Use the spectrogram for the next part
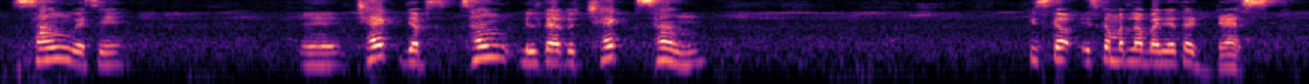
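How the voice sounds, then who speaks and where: A man with a Pakistani Urdu accent teaching Korean vocabulary, sounding out each word slowly syllable by syllable. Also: sits high, a little hiss or hum, low-quality recording. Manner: spells words out slowly syllable by syllable. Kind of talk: vocabulary lesson.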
